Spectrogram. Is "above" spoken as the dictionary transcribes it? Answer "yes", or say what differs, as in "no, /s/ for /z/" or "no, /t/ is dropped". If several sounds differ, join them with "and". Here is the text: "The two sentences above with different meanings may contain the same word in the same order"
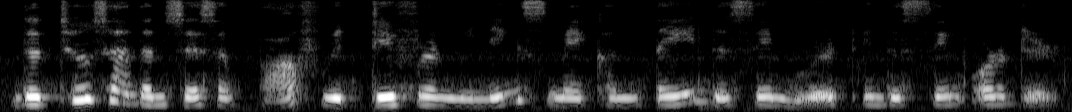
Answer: no, /f/ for /v/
